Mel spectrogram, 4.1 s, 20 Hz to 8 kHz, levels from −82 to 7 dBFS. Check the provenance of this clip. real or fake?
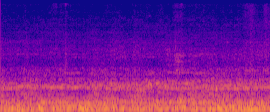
fake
